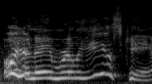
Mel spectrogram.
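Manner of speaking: high, loud laughing surprise; girl's voice. Retold or imitated. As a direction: exclaim it delighted. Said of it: "she goes implied".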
